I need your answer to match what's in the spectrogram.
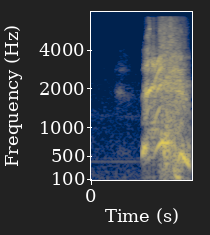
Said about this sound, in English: I'm going to sneeze, sorry.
